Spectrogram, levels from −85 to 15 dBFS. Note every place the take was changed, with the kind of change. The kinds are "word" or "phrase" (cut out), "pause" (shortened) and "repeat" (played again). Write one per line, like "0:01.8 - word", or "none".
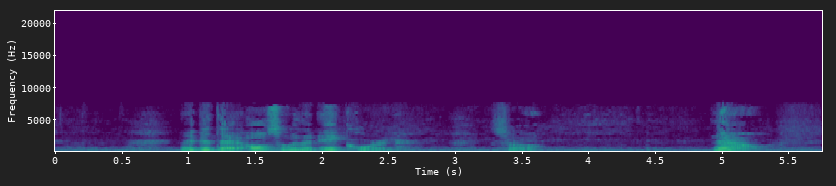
none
